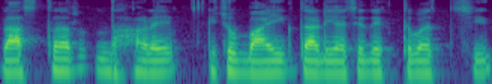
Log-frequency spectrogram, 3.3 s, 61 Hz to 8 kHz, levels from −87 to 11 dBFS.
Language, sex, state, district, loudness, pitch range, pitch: Bengali, male, Jharkhand, Sahebganj, -18 LUFS, 120-130 Hz, 120 Hz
